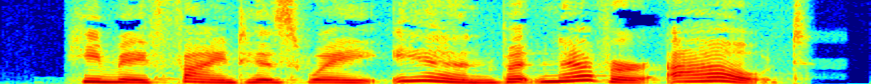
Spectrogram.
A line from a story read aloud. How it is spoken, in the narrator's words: she cried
